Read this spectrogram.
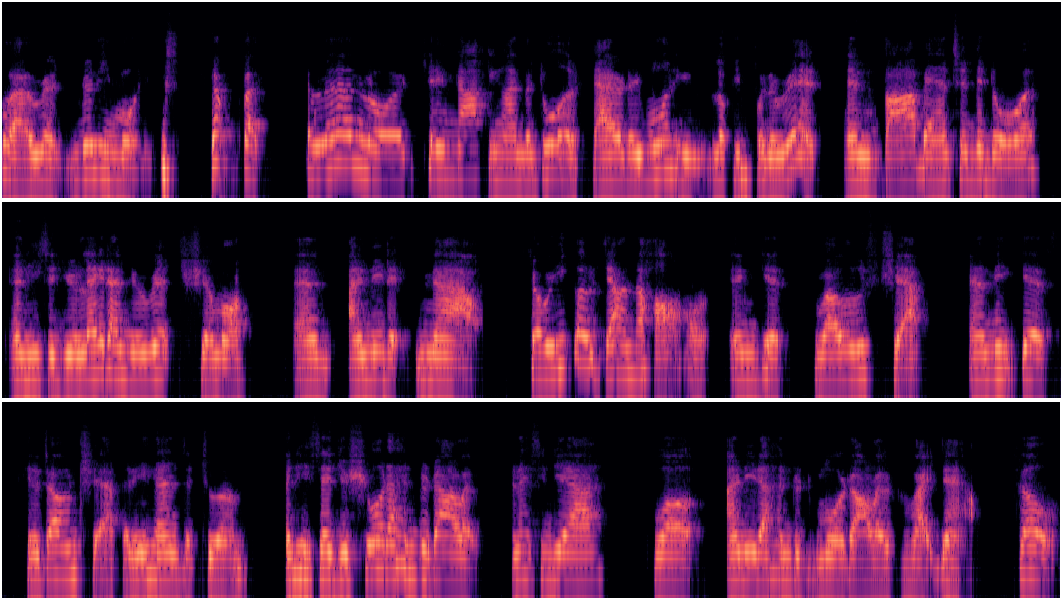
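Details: Woman with cerebral palsy since childhood who is also hearing impaired, an actress and comedian speaking in an interview; dysarthric speech in cerebral palsy.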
